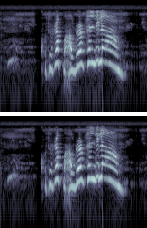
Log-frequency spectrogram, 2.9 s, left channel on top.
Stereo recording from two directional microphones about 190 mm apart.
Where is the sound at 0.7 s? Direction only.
5° left (ahead or behind).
